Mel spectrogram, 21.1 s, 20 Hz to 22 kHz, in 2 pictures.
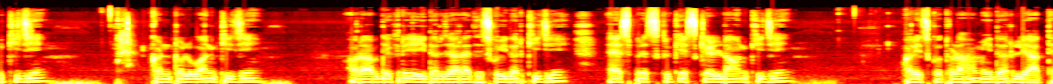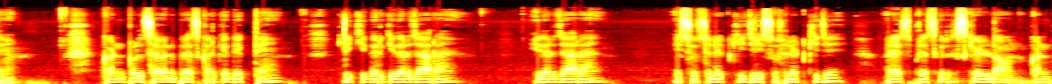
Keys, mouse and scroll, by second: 2.0 ctrl+KP_1, 2.7-3.2 scroll up 4, 3.2-4.1 scroll down 3, 4.1 click, 5.7 s, 7.5-9.3 middle drag, 9.3 click, 10.7-12.2 middle drag, 12.2 ctrl+KP_7, 12.8-14.0 scroll up 4, 14.0 click, 16.0-17.6 middle drag, 17.6-18.5 drag, 19.4 s.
